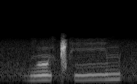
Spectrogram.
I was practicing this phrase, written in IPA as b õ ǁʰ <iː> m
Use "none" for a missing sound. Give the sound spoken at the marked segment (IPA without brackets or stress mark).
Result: iː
